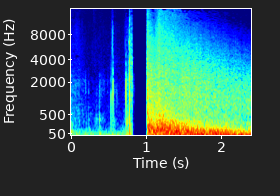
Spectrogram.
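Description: A sound-effect boom for a logo outro: a sudden deep hit about a second in, after a brief moment of dead silence, that rumbles on and slowly fades.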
